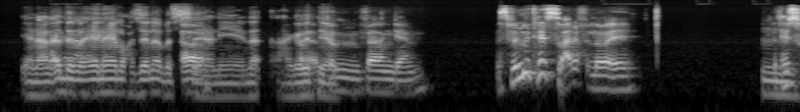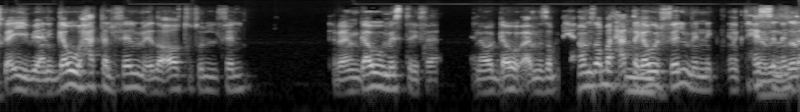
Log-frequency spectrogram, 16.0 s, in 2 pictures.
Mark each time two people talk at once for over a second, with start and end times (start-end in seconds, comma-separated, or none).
none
